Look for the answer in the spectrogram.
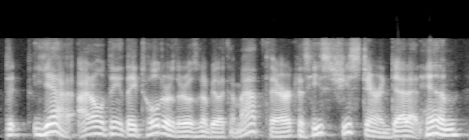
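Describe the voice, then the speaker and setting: A man's voice: medium pitch, big pitch swings, fairly quick. A man co-hosting a movie review podcast, ranting in casual, profane banter. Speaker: podcast co-host.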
